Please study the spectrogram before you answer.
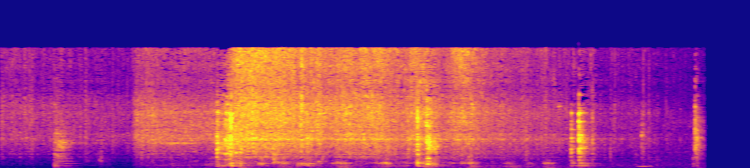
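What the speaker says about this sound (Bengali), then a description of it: "মশলাগুলি কষানো হয়ে গেলে খানিকটা পরিমাণ জল দিয়ে দিচ্ছি।" Water is poured into a pan of frying poppy-seed spice paste, a burst of loud hissing sizzle that swells and fades over several seconds, with occasional stirring clatter, then stops abruptly.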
